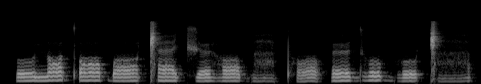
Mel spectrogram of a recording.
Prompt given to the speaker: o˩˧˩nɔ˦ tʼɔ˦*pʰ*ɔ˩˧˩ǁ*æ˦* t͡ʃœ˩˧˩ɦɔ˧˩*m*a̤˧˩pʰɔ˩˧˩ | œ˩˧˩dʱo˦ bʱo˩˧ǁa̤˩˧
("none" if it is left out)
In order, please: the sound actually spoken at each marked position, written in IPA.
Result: ɓ, æ˦, bʱ

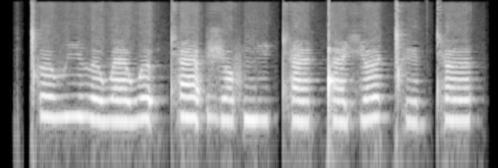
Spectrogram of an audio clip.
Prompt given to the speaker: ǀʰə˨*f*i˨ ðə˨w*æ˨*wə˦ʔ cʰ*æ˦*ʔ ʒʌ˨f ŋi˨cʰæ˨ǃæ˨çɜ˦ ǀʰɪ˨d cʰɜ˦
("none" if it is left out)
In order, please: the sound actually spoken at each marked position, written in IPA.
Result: β, æ˨, æ˦

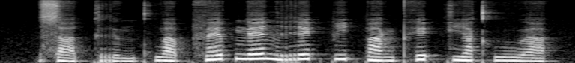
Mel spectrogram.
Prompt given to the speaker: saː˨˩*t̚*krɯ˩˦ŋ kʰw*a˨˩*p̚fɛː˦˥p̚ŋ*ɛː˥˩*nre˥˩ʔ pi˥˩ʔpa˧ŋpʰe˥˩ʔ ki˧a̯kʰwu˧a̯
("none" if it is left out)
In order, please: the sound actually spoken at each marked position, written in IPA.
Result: t̚, a˨˩, ɛː˥˩

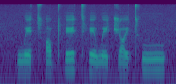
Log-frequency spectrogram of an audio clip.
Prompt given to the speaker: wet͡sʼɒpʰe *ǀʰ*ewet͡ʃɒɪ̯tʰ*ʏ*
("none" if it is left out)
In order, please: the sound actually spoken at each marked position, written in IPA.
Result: tʰ, u

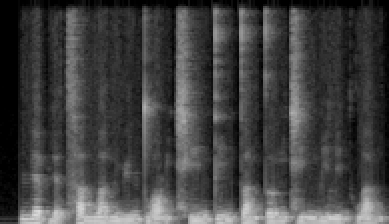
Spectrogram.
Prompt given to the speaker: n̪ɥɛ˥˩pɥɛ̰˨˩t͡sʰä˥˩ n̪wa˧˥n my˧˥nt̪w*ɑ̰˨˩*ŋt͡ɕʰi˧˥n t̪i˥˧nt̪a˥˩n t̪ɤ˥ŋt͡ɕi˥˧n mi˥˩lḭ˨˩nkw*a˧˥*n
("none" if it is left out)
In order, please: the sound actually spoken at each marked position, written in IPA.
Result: ɑ̰˨˩, a˥˩

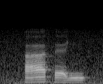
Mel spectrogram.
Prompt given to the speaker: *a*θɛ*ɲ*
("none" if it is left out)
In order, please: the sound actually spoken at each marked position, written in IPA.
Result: a, ɲ

